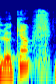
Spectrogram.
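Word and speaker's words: LeCun: il raconte Yann Le Quin, il y a un prix Nobel de physique américain qui s'est offusqué que je prononce mon nom en un car il pensait que c'était impossible en breton.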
